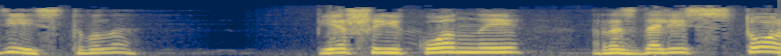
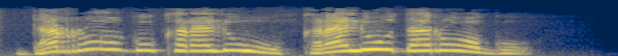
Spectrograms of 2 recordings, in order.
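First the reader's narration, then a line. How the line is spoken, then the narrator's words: Shouting bodyguard. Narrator (Russian): телохранитель закричал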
